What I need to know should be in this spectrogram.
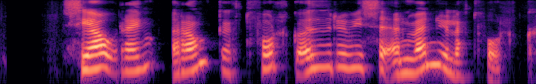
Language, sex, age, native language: Icelandic, female, 20-29, Icelandic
